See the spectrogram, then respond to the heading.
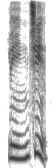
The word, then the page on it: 临近: lín jìn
